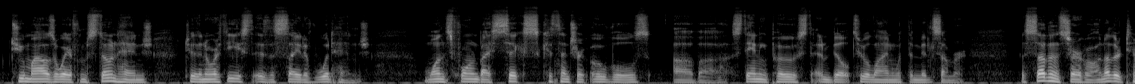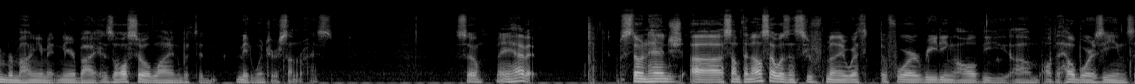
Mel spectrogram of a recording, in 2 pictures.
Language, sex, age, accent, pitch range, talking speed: English, male, 20-39, American, 95-125 Hz, 175 wpm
